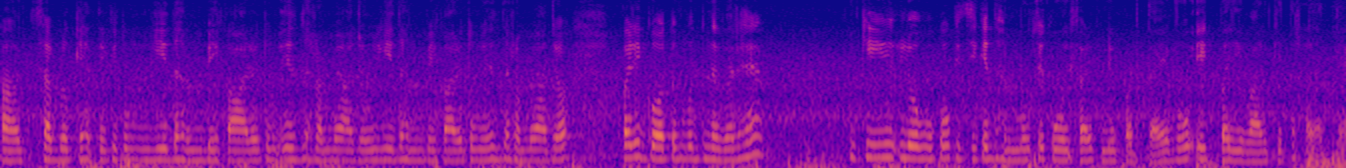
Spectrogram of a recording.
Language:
Urdu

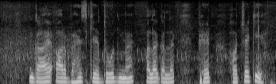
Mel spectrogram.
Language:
Magahi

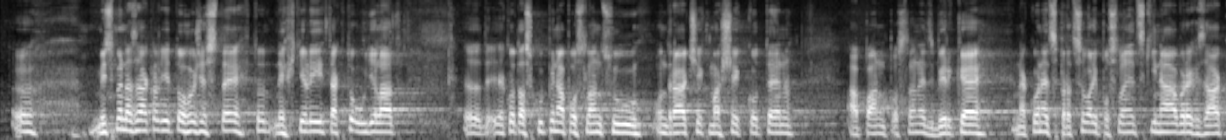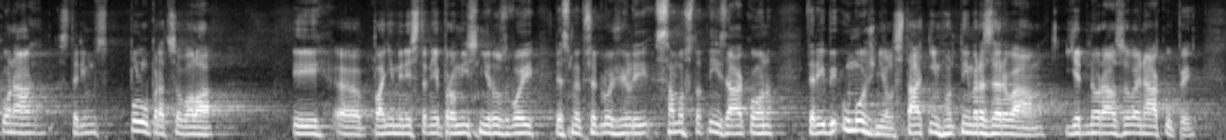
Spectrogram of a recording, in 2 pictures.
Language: Czech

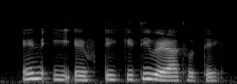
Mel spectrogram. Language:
Marathi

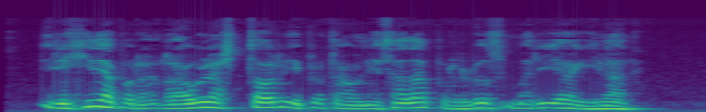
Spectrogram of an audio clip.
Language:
Spanish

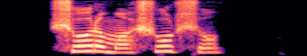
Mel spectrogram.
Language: Pashto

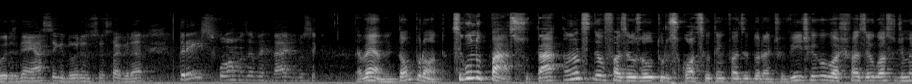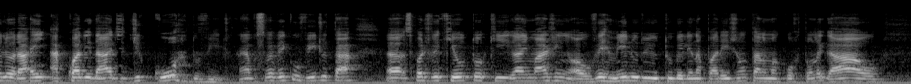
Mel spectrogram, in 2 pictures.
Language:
Portuguese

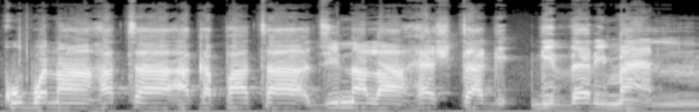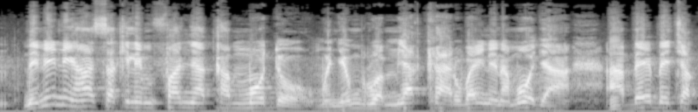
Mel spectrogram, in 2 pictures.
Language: Swahili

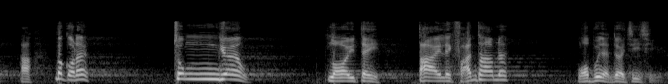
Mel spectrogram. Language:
Cantonese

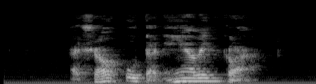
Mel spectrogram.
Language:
Catalan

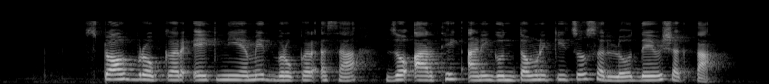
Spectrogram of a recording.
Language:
Marathi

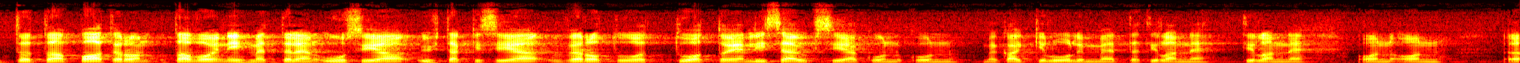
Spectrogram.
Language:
Finnish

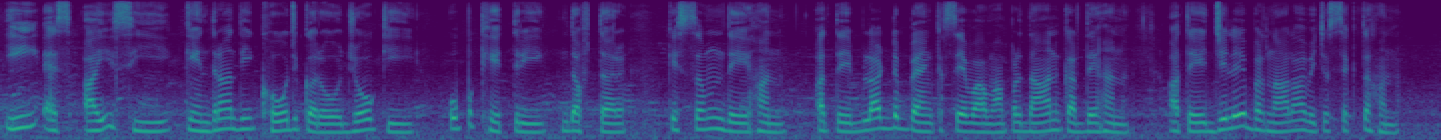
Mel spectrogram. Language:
Punjabi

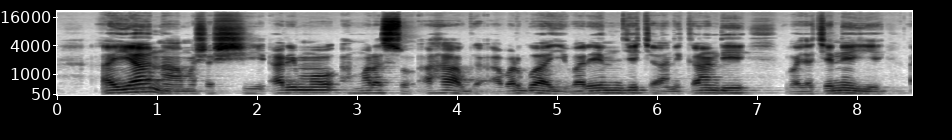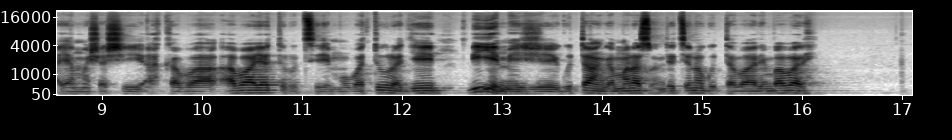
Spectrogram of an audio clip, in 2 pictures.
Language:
Kinyarwanda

